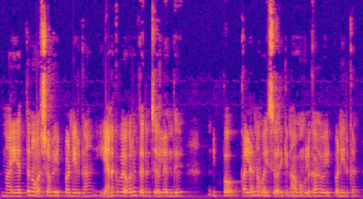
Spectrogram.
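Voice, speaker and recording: A wounded young bride pleads with emotion in an audio drama, voiced by a woman. Her voice is high and quick, with a gravelly edge. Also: little pitch movement, a little mellow, slight background noise. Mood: pleading, tender.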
